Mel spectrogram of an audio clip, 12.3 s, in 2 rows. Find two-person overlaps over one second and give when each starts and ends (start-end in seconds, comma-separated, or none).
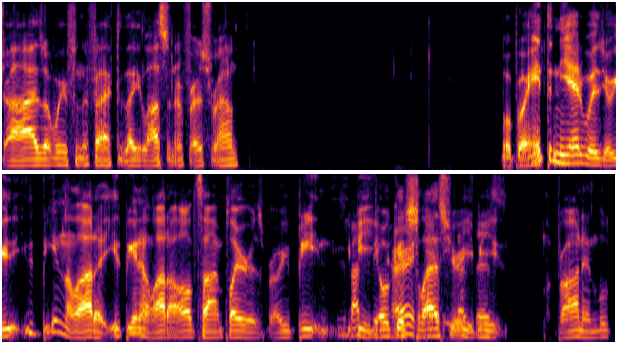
9.5-11.1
